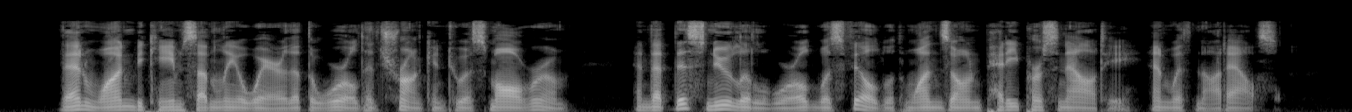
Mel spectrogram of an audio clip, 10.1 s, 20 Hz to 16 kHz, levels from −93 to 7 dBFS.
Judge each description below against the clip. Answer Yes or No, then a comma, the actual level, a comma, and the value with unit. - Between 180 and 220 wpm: Yes, average, 185 wpm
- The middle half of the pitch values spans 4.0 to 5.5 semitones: No, average, 2.8 semitones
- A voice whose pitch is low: Yes, very low, 90 Hz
